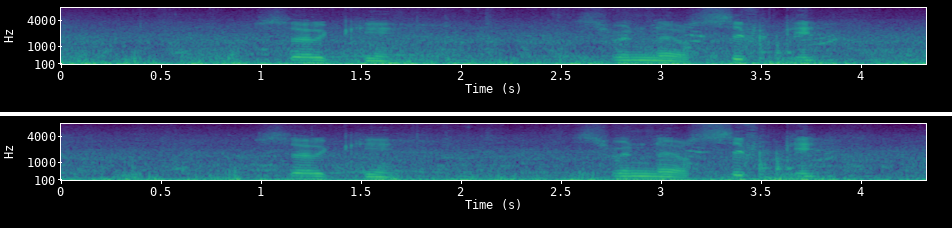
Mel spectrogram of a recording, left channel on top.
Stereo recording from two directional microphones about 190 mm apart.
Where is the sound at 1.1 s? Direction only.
5° right (ahead or behind).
